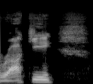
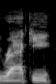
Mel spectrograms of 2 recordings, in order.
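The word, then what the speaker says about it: RACI: It's called the I I pronounce it the the Rocky uh model, the R A CI. So, Rocky, Raky, however you want to say it. Could be rasy, I don't know.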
